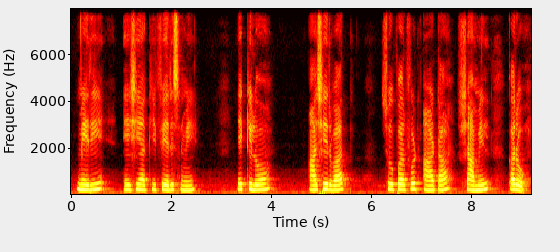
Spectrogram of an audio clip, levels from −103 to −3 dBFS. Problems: none marked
